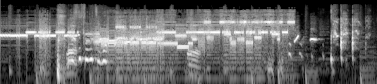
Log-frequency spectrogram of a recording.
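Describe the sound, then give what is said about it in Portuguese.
A mobile phone's default whistle ringtone sounds as bright, loud whistled notes in a quick melodic pattern over layered tones, then breaks into a few short, choppy bursts near the end. “Cara, como eu odeio esse toque do assovio.”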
